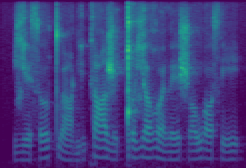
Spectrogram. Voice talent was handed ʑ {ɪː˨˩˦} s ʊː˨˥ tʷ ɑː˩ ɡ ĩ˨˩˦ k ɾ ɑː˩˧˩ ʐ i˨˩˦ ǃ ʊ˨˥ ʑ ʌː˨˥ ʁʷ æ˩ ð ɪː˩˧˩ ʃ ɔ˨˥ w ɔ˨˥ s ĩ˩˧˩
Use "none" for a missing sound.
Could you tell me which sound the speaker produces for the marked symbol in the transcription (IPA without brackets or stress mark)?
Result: ɪː˩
